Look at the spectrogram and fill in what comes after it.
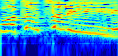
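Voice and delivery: high, slow, loud calling out.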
